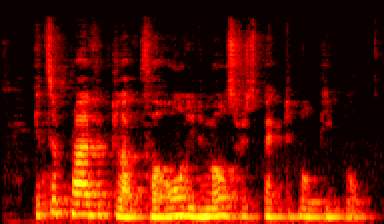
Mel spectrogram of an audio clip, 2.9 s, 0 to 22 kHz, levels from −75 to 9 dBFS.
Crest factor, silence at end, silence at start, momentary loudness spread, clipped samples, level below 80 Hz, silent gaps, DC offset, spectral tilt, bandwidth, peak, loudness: 16 dB; 0.1 s; 0.25 s; 9 LU; under 0.1%; -48 dBFS; none; under 0.1%; -6.5 dB/octave; 15 kHz; -2 dBFS; -18 LUFS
